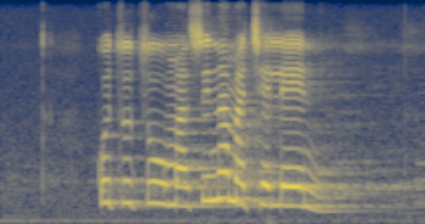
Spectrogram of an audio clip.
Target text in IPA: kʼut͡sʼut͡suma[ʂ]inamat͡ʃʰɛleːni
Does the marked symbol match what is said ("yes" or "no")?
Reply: yes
